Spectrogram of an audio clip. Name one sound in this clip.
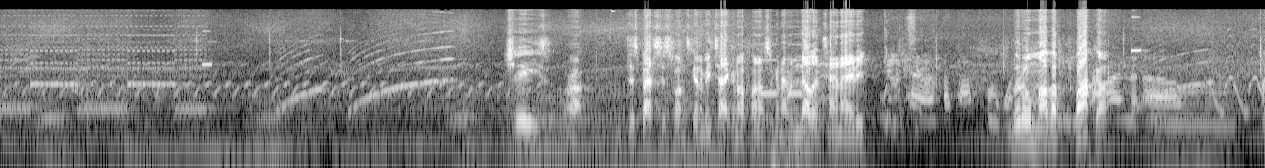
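A police siren wails in rising and falling sweeps.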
